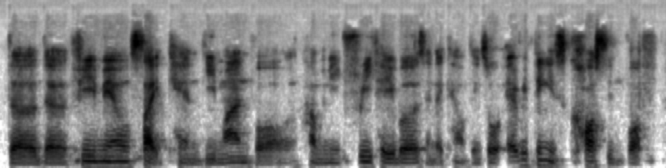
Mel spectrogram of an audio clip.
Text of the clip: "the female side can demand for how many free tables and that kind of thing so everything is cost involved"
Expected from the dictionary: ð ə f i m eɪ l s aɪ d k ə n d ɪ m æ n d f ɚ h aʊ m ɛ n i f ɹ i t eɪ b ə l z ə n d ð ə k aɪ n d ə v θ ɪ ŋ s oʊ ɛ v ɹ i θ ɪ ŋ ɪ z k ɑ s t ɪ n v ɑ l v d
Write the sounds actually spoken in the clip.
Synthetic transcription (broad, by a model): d ə f i m eɪ l s aɪ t k ə n d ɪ m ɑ n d f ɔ h aʊ m ɛ n i f ɹ i t eɪ b ə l s ə n d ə k aɪ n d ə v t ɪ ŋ s oʊ ɛ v ɹ i t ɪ ŋ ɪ s k ɑ s t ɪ n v ɑ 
